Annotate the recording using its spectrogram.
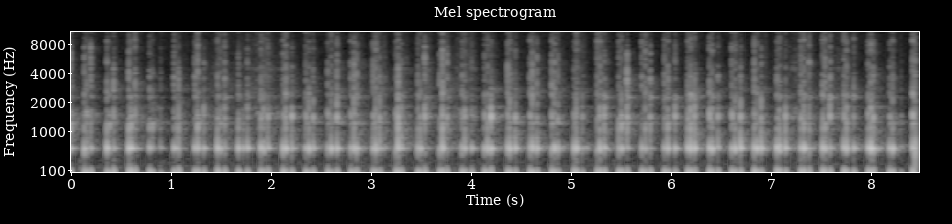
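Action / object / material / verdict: tap / wooden block / wood / none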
